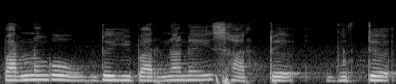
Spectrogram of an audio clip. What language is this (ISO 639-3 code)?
brx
